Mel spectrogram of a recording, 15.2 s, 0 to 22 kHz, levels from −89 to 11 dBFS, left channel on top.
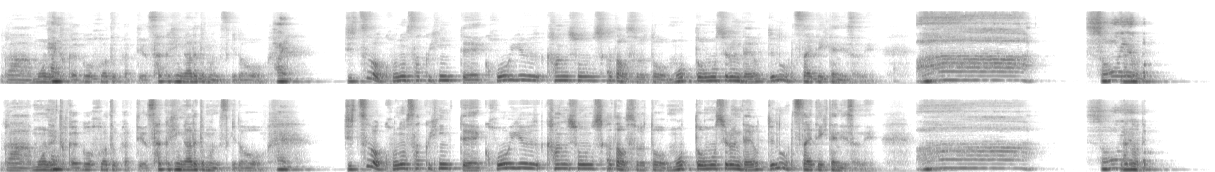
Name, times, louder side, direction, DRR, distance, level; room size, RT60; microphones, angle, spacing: voice 1, 0.0-3.5 4.3-11.2 14.0-14.3, right 4 dB, 90° right, 0.5 m, -30 dB
voice 2, 11.4-12.9 13.6-14.3, left 2 dB, 35° left, 0.6 m, -30 dB
9.5 x 4.4 x 6.2 m
head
